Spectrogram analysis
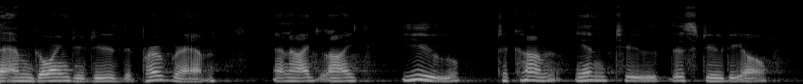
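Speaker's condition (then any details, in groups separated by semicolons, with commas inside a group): Spasmodic dysphonia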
